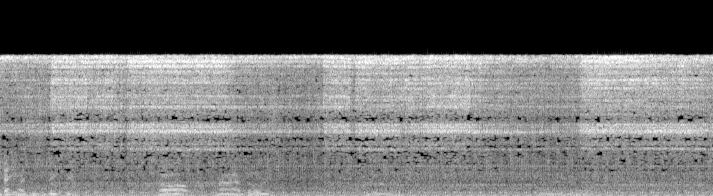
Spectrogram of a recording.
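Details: Steady low mechanical hum of a nebulizer compressor throughout, with a child's voice and adult talk over it; a child with cough and cold, struggling to bring up phlegm, receiving nebulizer therapy given by the father.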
